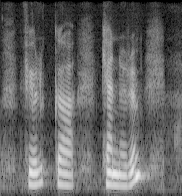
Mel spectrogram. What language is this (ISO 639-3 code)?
isl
